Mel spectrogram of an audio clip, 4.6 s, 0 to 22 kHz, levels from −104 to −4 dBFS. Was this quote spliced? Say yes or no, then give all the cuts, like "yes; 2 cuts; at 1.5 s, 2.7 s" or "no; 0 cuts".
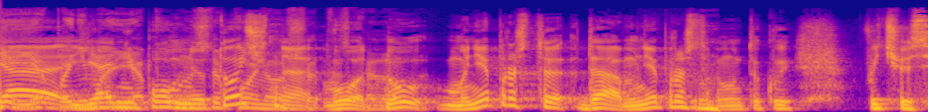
yes; 1 cut; at 3.6 s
